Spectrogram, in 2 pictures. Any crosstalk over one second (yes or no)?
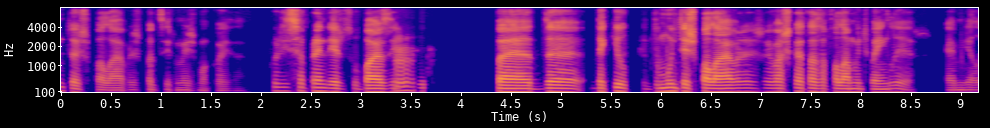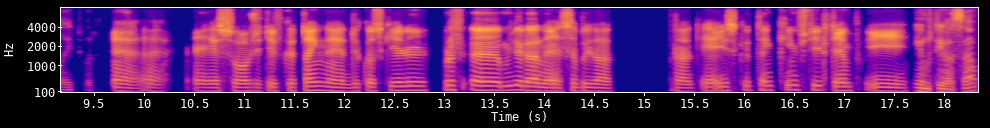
no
